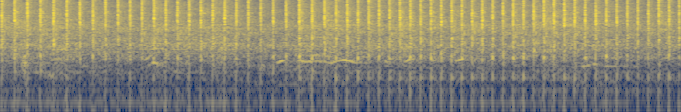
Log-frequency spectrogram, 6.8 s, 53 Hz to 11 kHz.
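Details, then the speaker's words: 1938 Cooper-Stewart export Gravely single-cylinder at a 2025 Gravely blow-in: sharp, crisp exhaust pops at a steady fast beat, even spacing, no misses or knocking; runs healthy. "Sounds good. Very nice, gentlemen."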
